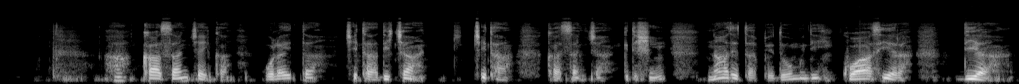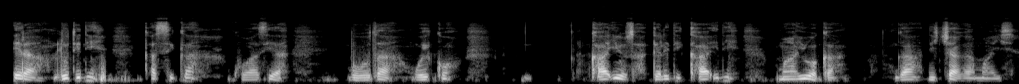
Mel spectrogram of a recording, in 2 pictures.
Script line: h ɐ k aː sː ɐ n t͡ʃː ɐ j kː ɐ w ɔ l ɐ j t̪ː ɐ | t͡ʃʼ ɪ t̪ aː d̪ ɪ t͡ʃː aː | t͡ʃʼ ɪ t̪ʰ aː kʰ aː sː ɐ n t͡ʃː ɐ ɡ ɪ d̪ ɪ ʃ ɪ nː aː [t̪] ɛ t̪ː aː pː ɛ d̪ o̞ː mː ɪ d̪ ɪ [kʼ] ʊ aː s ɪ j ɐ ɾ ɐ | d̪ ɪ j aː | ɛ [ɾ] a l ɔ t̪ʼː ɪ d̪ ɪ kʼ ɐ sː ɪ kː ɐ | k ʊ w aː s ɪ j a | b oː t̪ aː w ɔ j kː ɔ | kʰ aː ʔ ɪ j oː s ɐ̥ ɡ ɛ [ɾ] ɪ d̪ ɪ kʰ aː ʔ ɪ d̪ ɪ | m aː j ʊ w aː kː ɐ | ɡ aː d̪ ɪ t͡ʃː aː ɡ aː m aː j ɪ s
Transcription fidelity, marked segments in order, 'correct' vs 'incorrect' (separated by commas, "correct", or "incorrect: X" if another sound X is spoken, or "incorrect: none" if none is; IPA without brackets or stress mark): correct, incorrect: k, correct, incorrect: l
